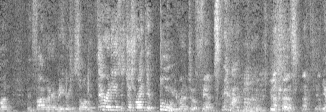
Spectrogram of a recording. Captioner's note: everyone chuckles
